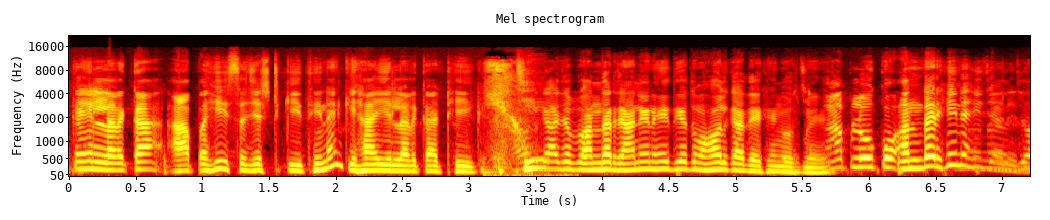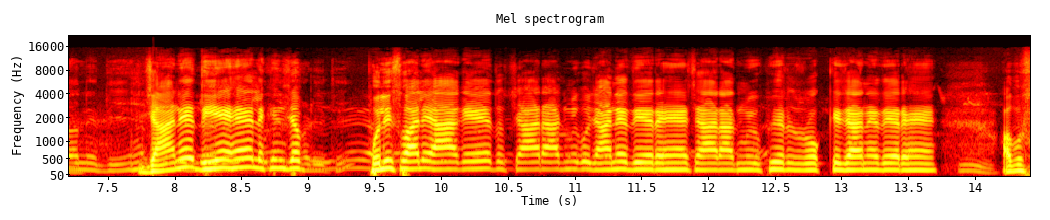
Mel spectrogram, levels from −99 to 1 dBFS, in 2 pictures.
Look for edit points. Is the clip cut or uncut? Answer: cut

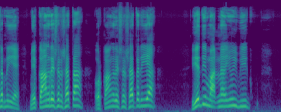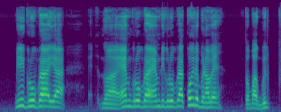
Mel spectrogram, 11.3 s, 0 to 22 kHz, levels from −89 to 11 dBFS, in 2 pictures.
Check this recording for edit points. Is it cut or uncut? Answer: uncut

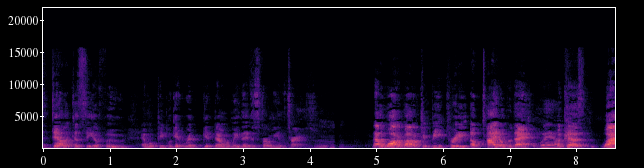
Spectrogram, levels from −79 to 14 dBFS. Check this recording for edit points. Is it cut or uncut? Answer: cut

